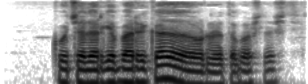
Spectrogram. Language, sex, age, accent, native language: Uzbek, male, 19-29, Toshkent shahri, Uzbek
